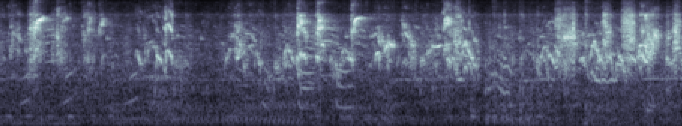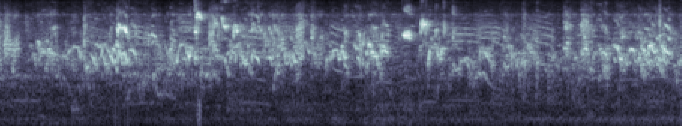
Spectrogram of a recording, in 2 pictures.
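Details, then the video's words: Budgerigars in an outdoor colony, chirping while eating: a dense chorus of many overlapping scratchy chirps, warbles and squawks from numerous birds, continuous throughout with no pauses. "Budgies parrot eating and chirping sounds budgies birds in budgies outdoor colony"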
